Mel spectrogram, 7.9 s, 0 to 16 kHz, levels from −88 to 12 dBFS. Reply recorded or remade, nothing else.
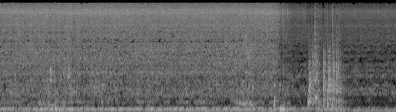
recorded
